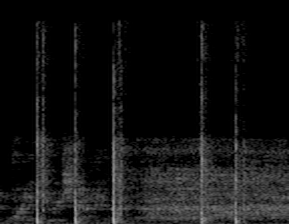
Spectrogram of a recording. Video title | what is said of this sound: I made french bread!! 🍞 | tap it like that and it should sound hollow so our Bread's done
